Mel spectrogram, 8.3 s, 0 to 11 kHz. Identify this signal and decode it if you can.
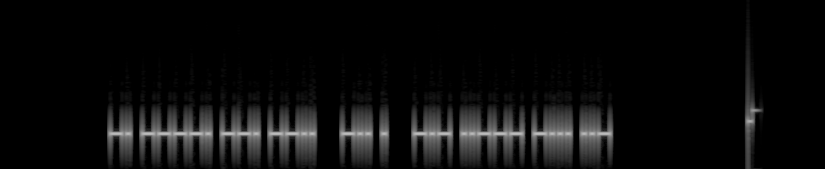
Morse code, heard as a keyed tone, about 30 wpm, 700 Hz. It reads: N9GZ DE K2BU
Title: USA Callsign DE Callsign - 4 Characters - 30wpm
